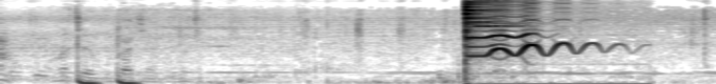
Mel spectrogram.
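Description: Comedy sound effects: two short deep booms falling in pitch about half a second in, then, a little before the end, a loud high wobbling cartoon-style boing lasting about a second, the loudest sound here.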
